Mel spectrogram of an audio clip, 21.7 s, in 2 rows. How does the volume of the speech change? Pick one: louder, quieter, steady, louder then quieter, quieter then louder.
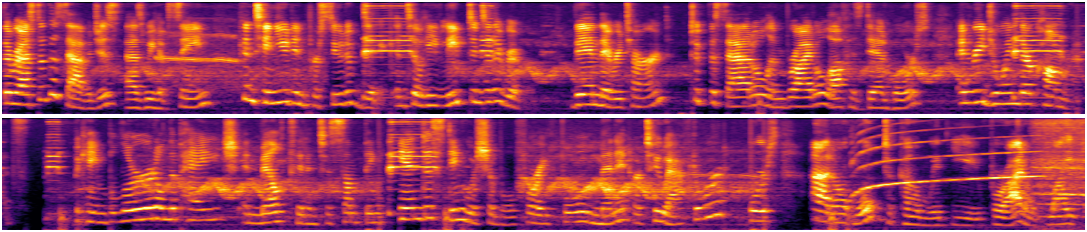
steady.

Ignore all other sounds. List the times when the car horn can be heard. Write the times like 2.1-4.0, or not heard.
3.6-5.5, 10.1-11.4, 14.7-15.3.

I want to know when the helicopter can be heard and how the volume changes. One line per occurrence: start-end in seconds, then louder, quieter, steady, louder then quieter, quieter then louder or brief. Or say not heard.
not heard.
